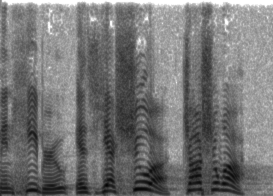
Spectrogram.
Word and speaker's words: Yeshua: What's significant is that Joshua, okay, you know the Hebrew pronunciation for the word for the name Joshua? Yeshua. Yeshua. Joshua. Yeshua.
